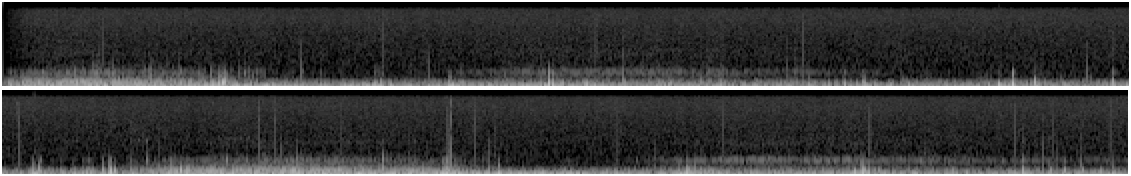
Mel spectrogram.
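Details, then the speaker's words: Normal vesicular breath sounds best heard over peripheral lung fields: soft, low-pitched rustling, like wind in the trees, inspiration longer than expiration. "this is called vesicular lung sounds they are low pitch soft and the inspiration is greater than expiration the quality is a sound of like wind in the trees"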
